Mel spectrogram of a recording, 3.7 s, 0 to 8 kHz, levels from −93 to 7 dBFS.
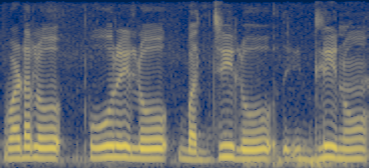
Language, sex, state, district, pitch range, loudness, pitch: Telugu, female, Andhra Pradesh, Sri Satya Sai, 170-190 Hz, -13 LUFS, 175 Hz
